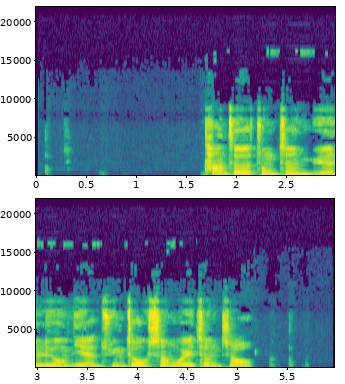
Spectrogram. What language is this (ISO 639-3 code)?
zho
